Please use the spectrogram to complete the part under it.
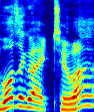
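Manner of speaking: voice lifting upward in pitch. Agreeing about a great tour, pitch going up. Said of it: "You hear the pitch in my voice go up".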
